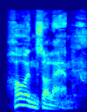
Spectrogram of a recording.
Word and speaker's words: Hohenzollern: Hohenzollern.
